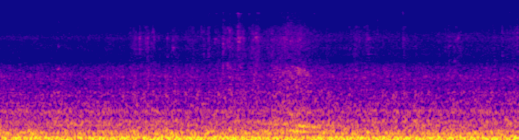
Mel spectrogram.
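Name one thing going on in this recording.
An oncoming truck rushes past.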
